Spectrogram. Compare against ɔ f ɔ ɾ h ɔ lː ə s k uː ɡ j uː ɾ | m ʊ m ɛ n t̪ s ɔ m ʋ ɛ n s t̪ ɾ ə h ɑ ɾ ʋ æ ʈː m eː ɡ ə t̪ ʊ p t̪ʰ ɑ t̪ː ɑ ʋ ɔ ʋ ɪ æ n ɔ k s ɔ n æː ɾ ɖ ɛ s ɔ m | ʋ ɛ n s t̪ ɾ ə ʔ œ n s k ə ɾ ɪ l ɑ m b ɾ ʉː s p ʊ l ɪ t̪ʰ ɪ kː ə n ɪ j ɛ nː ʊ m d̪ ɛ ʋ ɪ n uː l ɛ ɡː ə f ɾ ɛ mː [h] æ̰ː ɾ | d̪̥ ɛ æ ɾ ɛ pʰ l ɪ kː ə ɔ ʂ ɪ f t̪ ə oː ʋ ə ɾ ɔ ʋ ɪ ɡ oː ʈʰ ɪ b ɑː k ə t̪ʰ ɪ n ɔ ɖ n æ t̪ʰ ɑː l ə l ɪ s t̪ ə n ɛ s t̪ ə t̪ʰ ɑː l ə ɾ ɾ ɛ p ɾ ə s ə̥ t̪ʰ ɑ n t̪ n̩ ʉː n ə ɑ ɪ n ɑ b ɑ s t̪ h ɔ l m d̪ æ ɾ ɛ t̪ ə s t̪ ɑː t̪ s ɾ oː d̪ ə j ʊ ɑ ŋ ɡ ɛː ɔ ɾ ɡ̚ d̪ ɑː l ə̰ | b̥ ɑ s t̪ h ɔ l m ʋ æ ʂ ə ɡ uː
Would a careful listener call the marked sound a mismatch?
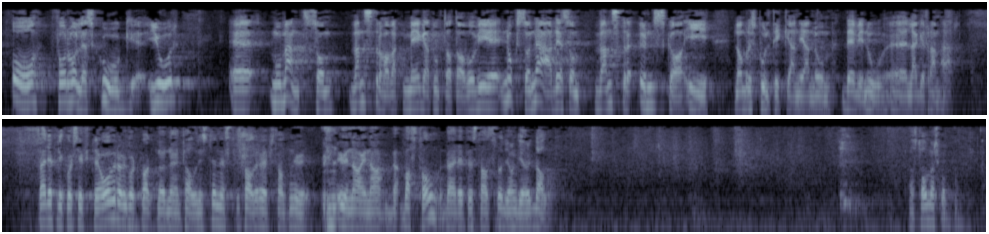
no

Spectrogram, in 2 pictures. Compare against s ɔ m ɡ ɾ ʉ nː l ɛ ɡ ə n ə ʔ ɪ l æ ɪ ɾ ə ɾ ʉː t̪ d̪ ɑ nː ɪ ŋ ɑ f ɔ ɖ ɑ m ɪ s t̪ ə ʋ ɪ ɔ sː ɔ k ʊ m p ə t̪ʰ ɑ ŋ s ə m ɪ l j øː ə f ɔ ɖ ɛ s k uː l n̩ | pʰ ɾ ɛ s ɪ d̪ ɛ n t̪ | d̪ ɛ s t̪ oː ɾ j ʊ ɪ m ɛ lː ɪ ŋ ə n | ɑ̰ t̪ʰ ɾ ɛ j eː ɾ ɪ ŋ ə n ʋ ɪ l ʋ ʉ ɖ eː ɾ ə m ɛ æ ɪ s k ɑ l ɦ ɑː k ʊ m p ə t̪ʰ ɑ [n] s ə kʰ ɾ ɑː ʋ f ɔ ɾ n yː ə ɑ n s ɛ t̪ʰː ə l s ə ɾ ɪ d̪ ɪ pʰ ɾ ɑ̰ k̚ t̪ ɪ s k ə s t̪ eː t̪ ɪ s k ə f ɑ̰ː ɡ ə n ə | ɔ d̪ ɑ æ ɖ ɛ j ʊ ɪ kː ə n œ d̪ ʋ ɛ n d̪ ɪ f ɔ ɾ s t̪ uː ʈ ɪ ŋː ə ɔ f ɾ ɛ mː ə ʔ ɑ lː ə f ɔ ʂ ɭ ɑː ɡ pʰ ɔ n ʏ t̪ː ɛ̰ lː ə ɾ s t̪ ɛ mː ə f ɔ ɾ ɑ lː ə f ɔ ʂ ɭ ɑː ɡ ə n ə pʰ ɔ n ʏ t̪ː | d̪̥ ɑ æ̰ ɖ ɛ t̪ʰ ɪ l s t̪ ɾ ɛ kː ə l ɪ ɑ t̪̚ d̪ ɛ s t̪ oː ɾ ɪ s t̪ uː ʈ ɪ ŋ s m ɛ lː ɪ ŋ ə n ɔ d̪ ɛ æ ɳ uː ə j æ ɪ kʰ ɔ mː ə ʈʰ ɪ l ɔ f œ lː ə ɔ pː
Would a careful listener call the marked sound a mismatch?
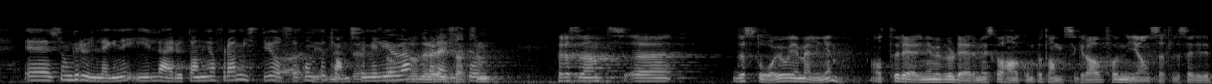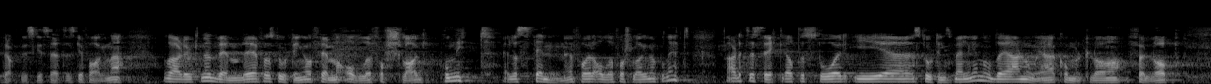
yes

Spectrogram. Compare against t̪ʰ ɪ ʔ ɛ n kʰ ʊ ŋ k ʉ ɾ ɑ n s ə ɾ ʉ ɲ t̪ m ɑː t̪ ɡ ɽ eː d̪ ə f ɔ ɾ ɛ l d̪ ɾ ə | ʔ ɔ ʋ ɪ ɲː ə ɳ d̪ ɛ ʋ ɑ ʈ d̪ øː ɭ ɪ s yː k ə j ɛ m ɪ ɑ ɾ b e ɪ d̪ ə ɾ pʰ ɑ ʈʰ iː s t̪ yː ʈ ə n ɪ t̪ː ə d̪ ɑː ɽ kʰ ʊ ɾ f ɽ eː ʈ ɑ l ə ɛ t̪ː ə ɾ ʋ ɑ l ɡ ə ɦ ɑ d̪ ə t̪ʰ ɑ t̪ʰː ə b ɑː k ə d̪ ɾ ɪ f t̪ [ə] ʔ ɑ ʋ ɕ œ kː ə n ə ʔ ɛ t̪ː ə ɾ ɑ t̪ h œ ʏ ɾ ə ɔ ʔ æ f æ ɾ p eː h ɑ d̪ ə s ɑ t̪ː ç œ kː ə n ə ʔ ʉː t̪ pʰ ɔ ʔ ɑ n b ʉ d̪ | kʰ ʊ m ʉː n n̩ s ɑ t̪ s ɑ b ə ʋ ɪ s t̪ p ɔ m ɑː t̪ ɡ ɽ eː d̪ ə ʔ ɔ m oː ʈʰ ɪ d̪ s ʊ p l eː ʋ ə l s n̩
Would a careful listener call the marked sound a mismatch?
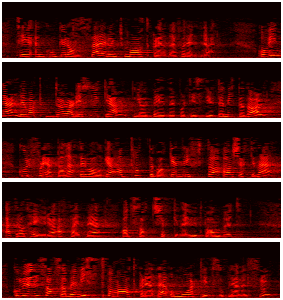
yes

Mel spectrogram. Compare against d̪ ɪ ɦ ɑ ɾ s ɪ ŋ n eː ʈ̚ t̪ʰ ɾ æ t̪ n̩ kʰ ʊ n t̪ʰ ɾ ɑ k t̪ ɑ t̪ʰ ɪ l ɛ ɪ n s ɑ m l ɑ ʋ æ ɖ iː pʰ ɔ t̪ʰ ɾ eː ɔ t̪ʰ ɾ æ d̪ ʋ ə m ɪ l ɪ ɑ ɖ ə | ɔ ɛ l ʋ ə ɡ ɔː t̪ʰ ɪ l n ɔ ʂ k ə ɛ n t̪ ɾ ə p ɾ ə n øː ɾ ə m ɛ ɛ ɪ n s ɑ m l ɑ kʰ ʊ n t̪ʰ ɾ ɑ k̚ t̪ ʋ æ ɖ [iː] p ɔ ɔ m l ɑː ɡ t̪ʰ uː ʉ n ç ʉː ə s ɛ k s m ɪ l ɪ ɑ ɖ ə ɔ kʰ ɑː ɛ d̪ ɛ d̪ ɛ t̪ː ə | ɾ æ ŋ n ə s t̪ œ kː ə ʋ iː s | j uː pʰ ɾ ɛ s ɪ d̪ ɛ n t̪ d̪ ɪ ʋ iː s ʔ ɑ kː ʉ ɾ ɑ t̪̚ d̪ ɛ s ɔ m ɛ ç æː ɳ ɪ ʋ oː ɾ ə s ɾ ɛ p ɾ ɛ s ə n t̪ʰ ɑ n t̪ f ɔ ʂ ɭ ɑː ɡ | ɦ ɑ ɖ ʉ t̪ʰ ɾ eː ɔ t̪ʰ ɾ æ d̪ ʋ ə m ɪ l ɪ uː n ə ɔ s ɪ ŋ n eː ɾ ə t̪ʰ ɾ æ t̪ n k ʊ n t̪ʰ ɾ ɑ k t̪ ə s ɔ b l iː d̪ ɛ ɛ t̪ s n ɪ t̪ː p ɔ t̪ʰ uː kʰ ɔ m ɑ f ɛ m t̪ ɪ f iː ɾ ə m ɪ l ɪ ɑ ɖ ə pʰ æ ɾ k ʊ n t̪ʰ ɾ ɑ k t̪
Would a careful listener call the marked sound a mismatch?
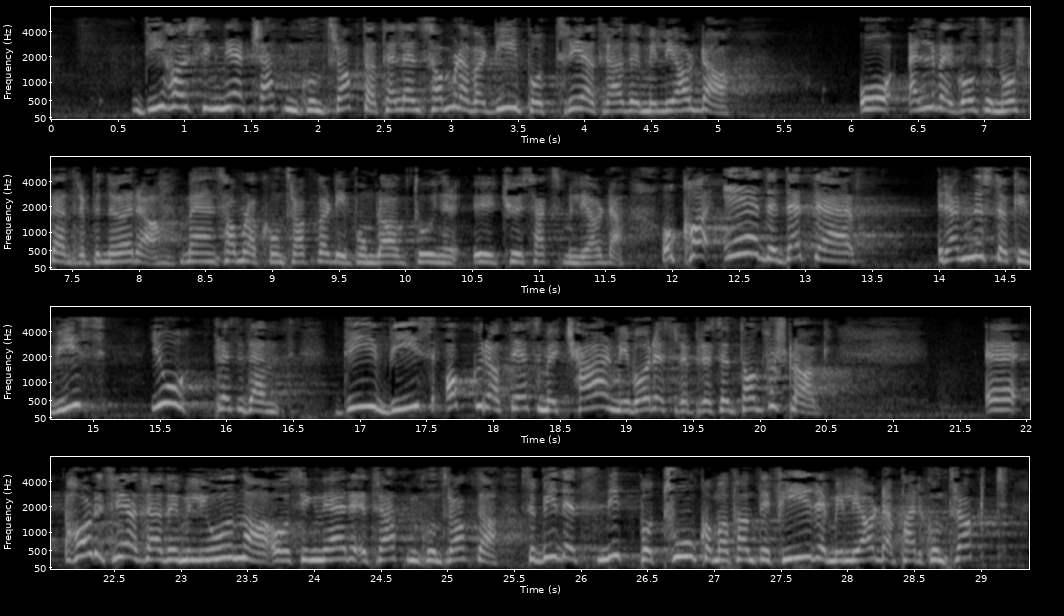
no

